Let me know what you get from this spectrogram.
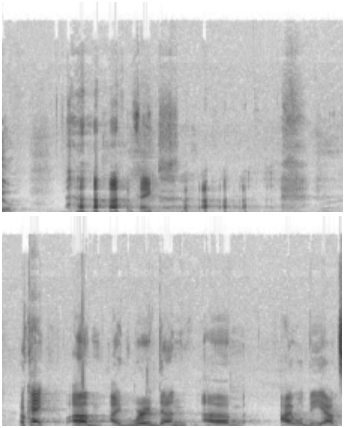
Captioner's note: laughs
